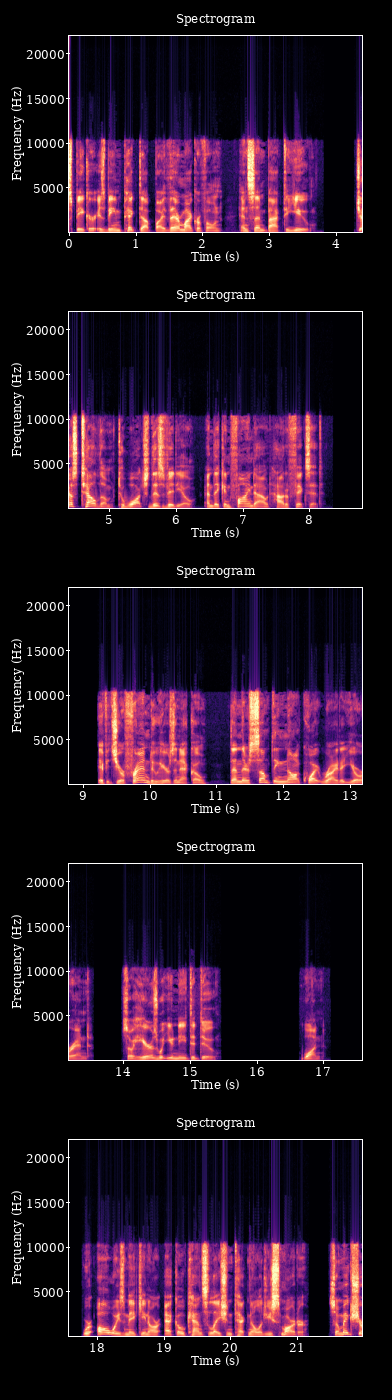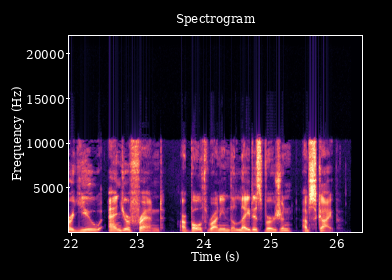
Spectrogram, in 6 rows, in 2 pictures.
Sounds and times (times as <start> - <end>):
Speech: 0.0 - 3.7, 4.3 - 8.3, 9.2 - 15.5, 16.6 - 17.1, 17.8 - 26.1.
